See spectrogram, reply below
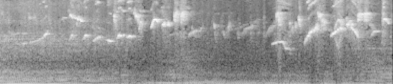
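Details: Branjangan bush lark in full song: a jumble of high whistles, sweeping slurs and chips, busier toward the end, with a soft low hum beneath.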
